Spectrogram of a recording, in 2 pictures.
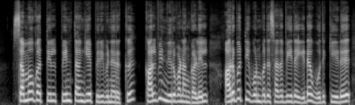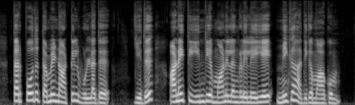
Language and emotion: Tamil, neutral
